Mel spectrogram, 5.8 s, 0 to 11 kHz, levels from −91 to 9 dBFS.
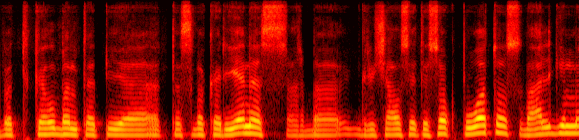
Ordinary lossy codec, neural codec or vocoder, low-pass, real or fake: Opus, 16 kbps; autoencoder, 48 kHz, 32 numbers a frame, DAC-VAE, trained on Japanese speech; 9.9 kHz; fake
